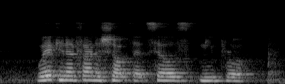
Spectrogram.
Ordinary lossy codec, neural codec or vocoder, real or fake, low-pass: none; none; real; 7.2 kHz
